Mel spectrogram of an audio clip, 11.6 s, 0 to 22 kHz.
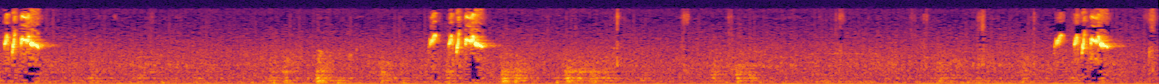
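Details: Chirping red-whiskered bulbul in a forest where birds were being trapped, 23 March 2017: three sharp, bright bursts of two or three quick notes, spaced about five seconds apart, with faint low clicks and rustling between.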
